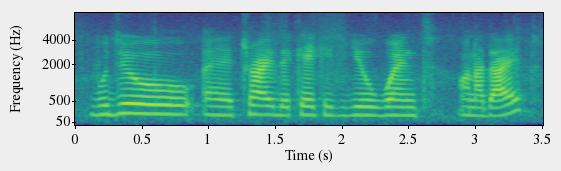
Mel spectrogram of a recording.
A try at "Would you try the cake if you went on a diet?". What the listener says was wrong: Very good pronunciation.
